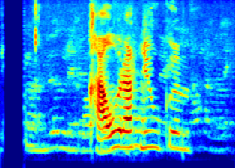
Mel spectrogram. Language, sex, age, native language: Icelandic, male, 18-19, Icelandic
